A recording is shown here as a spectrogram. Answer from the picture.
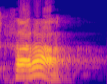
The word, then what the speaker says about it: chara: Chara is, in English, when you spell it, you will spell it H-A-R-A, chara, which is not Greek.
